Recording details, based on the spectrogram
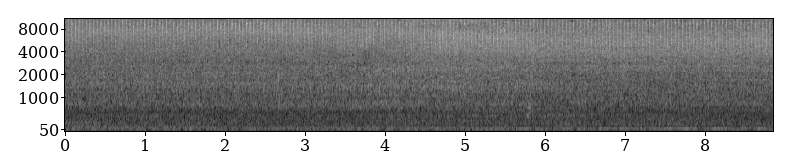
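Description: Steady idle with a fast, loosely regular tick of about two per second over a hissy background; cause not clear from listening.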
